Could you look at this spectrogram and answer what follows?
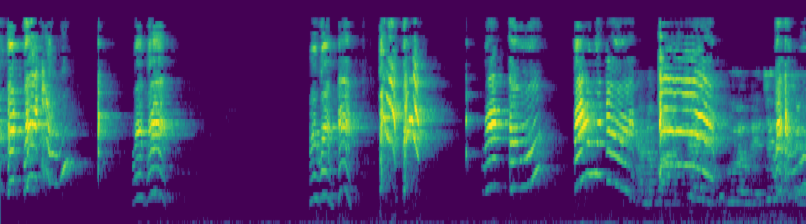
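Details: Pet talking parrot saying "mummy papa": bursts of speech-like, tonal syllables with gliding pitch and some raspy squawks, in clusters with short gaps over about ten seconds.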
